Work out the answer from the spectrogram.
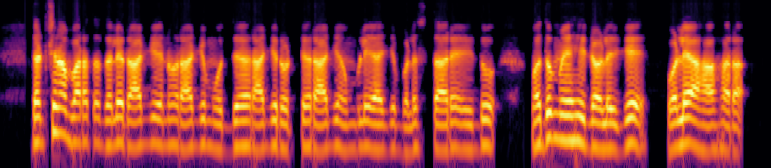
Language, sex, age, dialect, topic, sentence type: Kannada, male, 36-40, Mysore Kannada, agriculture, statement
